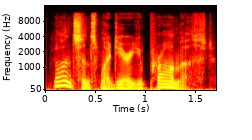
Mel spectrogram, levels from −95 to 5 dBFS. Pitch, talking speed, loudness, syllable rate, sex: 110 Hz, 175 wpm, -16 LUFS, 5.9 syllables/s, male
